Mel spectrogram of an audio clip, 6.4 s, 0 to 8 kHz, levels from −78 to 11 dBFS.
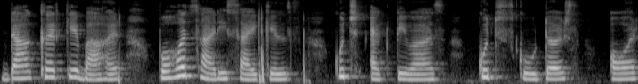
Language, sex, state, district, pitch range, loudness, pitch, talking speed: Hindi, female, Chandigarh, Chandigarh, 190-250 Hz, -19 LUFS, 200 Hz, 105 wpm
